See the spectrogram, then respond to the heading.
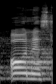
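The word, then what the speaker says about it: honest: बताया था चैप्टर में, इसे हॉनेस्ट नहीं बोलते, ऑनेस्ट बोलते हैं, ओ से है और वोवल की साउंड आ रही है इसमें, प्लस एच जो है साइलेंट है इसमें, और ये वोवल से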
